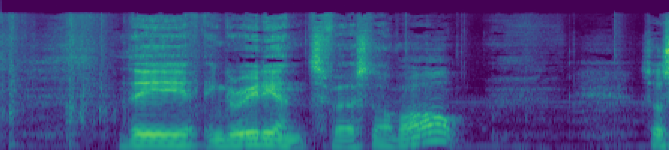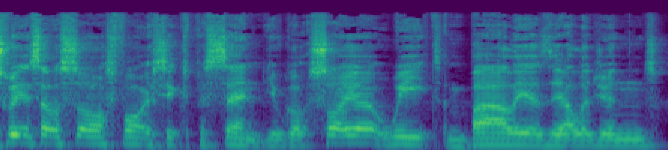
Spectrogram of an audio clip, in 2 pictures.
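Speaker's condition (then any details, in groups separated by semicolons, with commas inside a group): No condition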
